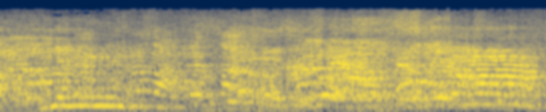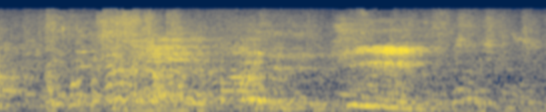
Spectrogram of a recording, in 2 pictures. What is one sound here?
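A man speaks with animation into a microphone, heard through loudspeakers in a large hall.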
